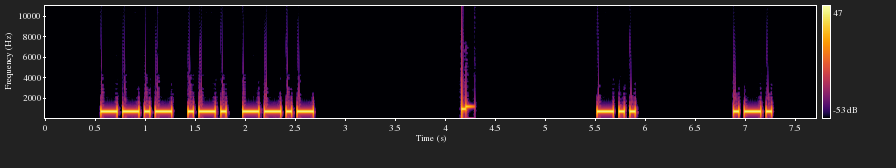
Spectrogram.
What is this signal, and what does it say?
Morse code, heard as a keyed tone, about 22 wpm, spaced as for 13 wpm, 700 Hz. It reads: QRQ DR
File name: Top 90 QSO Elements - 6x Character Spacing - 22wpm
